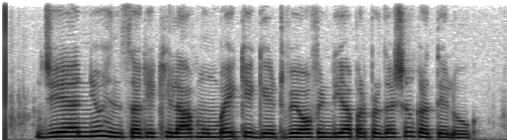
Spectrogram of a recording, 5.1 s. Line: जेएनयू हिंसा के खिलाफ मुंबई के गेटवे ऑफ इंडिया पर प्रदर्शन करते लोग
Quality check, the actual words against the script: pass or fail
pass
